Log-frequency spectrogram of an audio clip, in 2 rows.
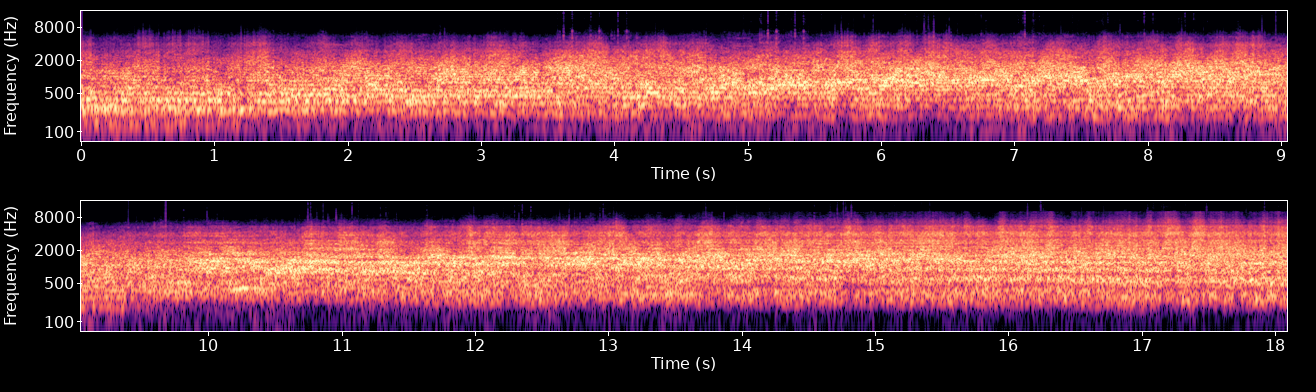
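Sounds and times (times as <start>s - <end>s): fighter jet engine roar: 0.0s - 18.0s.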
